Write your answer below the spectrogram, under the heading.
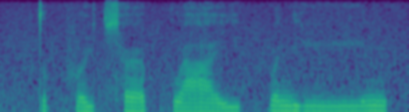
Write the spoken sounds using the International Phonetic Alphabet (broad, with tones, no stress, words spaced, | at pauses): t̪ʊ˧k̚fɵ˨ɥ t͡sʰœː˨˥p̚kʷaː˨j | pɵ˧njiː˨˧n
